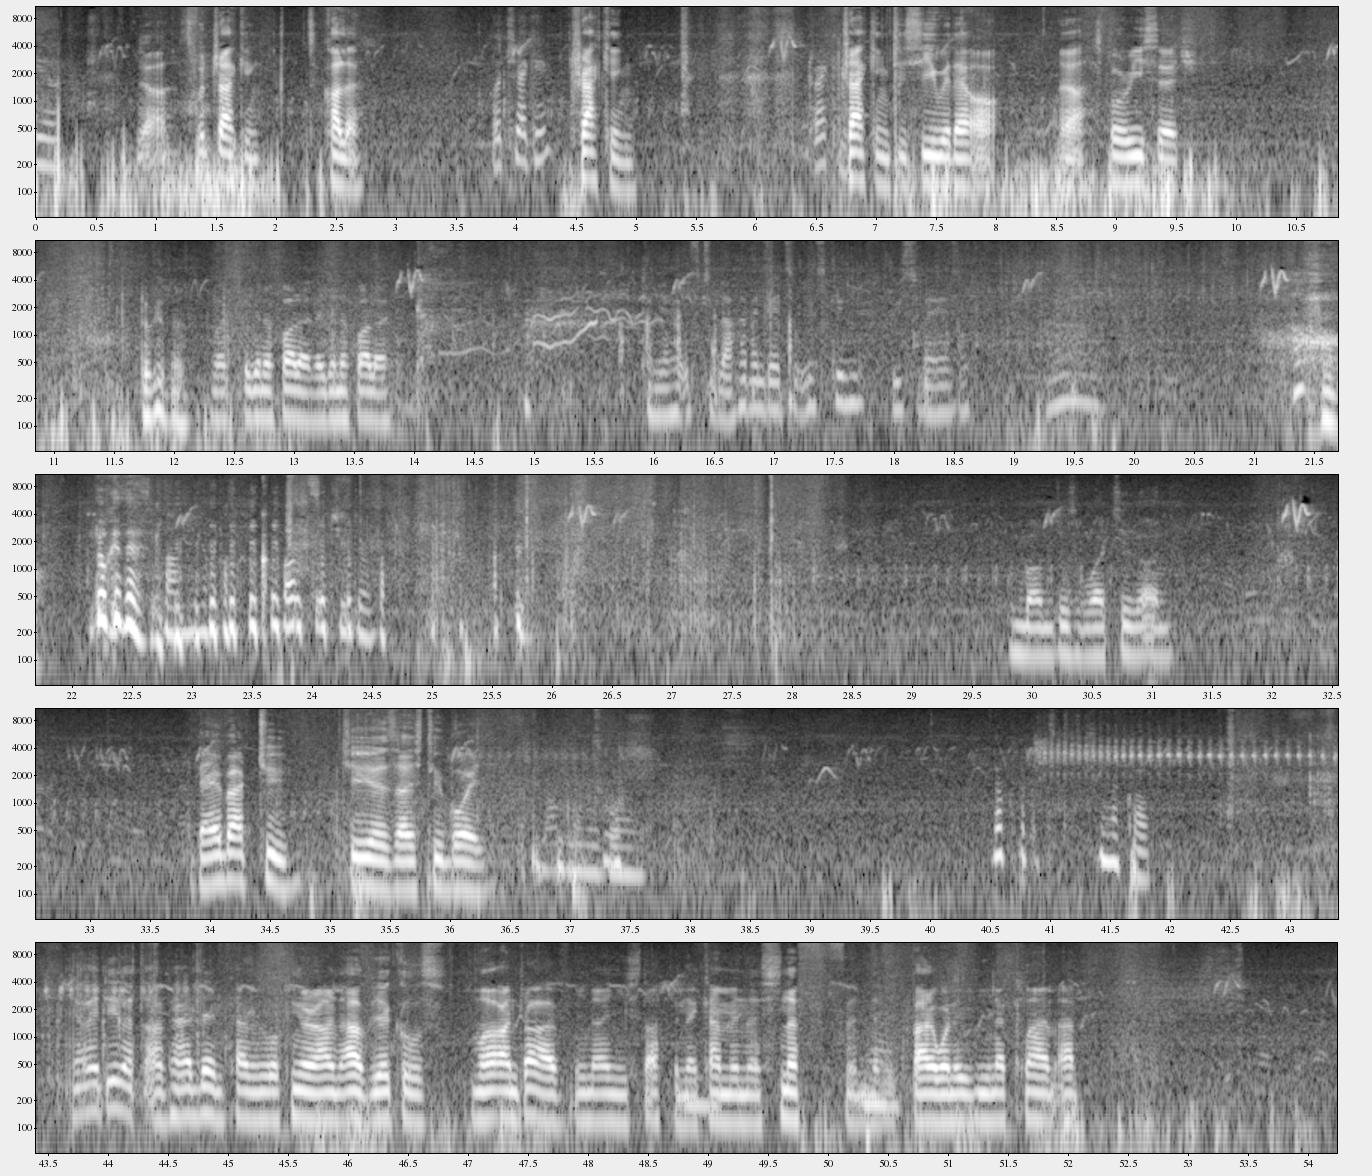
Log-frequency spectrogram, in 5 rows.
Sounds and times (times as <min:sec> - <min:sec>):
Speech: 0:43.7 - 0:52.2.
